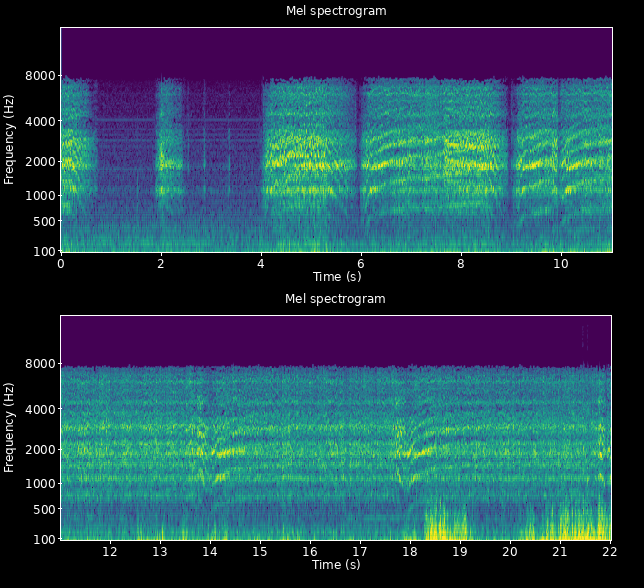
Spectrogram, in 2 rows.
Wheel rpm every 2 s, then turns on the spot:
60, 10, 110, 140, 130, 180, 190, 180, 190, 180, 190.
none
